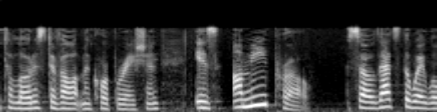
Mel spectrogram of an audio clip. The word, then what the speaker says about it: Ami Pro: correct pronunciation according to Lotus Development Corporation is Amipro. So that's the way we'll pronounce it during this course.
